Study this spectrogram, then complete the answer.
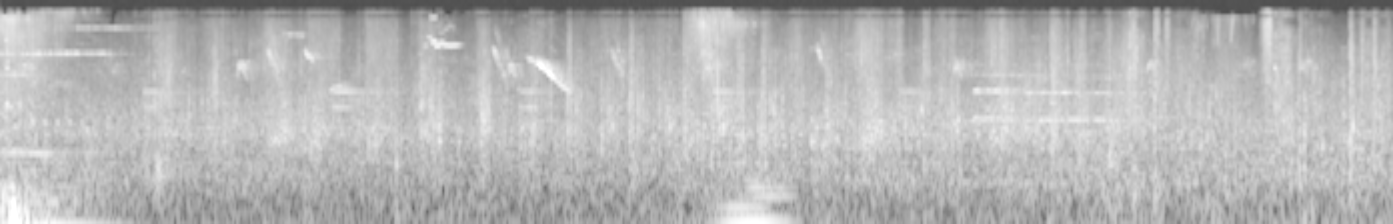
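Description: Footsteps crunch quickly on packed snow.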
